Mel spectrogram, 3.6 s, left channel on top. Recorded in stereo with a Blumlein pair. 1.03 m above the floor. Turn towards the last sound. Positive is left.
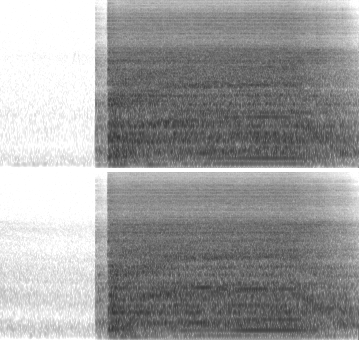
turn(degrees=15)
